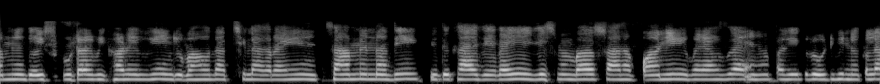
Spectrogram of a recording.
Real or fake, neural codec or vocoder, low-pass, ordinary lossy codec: fake; codec, 16 kHz, 2 kbps, X-Codec, HuBERT features, trained on general audio; none; none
